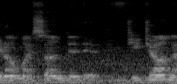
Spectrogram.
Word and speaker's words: Qigong: Qigong, I believe it's pronounced, right? Qigong.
